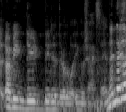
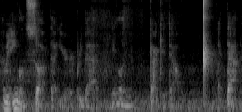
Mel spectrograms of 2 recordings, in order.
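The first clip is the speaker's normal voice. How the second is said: hushed, breathy aside about England; whispered aside; 2 semitones lower, 9 dB quieter than usual. Real, not acted. Telling friends England flopped, in a whisper. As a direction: drop to a whisper for the jab.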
